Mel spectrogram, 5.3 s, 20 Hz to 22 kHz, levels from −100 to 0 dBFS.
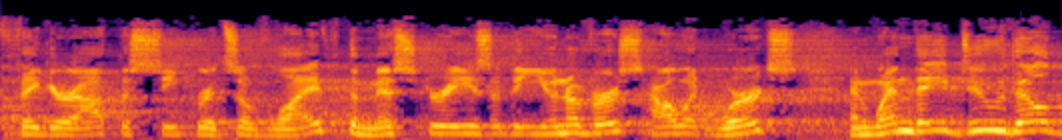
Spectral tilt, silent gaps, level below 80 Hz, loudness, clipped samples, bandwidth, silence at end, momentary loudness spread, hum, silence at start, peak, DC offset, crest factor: -2.5 dB/octave; none; -50 dBFS; -13 LUFS; under 0.1%; 14 kHz; 0 s; 4 LU; none; 0 s; 0 dBFS; 0.2%; 14 dB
